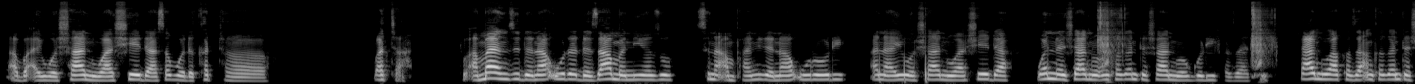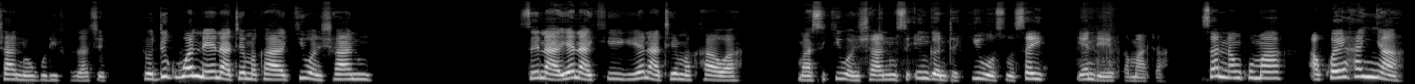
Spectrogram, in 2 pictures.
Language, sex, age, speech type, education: Hausa, female, 46-60, spontaneous, tertiary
